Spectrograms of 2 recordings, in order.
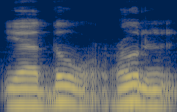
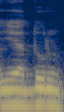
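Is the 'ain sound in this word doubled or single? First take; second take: doubled; single. First: The 'ain sound is held, pronounced doubled. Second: The 'ain sound is pronounced once, short. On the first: The speaker calls it right. "আইনের উচ্চারণটা দুইবার হবে।" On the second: The speaker calls it wrong. "অর্থাৎ আইনের উচ্চারণ একবার করি।"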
